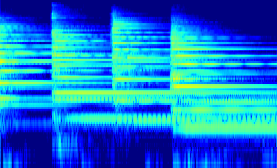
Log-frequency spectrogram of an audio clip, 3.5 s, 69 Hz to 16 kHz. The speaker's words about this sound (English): One thing that has resisted the winds of change are the church bells. When they're ringing on a Tuesday night for practice, we're handing bells that were cast over 450 years ago. It's quite a thought, really.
